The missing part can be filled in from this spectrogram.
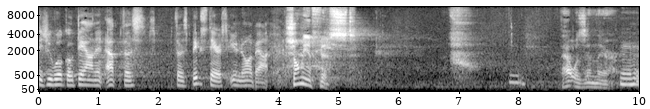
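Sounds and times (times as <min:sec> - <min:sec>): low voiced mm: 0:06.9 - 0:10.0.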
